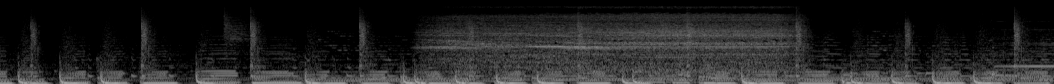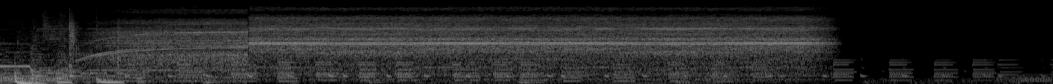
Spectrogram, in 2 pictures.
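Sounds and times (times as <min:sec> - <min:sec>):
soft background music: 0:00.0 - 0:21.0.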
